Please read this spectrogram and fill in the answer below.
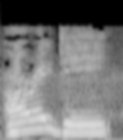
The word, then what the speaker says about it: Radnofsky: It's Radnofsky. – Exactly. Three syllables, R-A-D, like Democrat, N-O-F, like Frank, S like Sam, K-Y.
